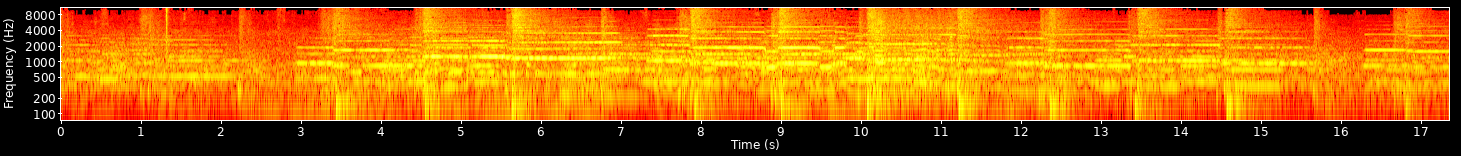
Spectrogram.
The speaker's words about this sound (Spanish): Y el paso de la Virgen del Sol, que ya camina de nuevo, comienza a revirar la derecha adelante a la izquierda atrás para buscar el pasillo central de la campana, mientras sigue sonando la tercera de las bandas que tiene esta hermandad.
